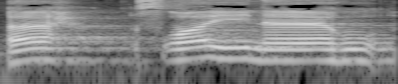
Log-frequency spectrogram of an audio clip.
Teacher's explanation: وَكُلَّ شَيْءٍ أَحْصَيْنَاهُ، ہا پڑھیں گے، أَحْصَيْنَاهُ، صاد کو پر پڑھیں گے۔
